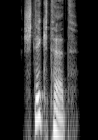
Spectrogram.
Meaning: inflection of sticken: 1. second-person plural preterite 2. second-person plural subjunctive II
- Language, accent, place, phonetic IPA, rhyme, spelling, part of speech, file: German, Germany, Berlin, [ˈʃtɪktət], -ɪktət, sticktet, verb, De-sticktet.ogg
